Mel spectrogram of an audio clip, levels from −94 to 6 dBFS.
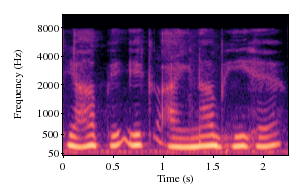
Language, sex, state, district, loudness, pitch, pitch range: Hindi, female, Jharkhand, Palamu, -12 LUFS, 230 Hz, 215-240 Hz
